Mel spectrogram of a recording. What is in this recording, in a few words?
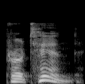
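"protend", British English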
